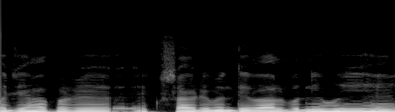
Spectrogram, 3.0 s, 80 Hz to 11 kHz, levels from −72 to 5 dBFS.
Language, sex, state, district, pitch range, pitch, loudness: Hindi, male, Delhi, New Delhi, 135-145 Hz, 140 Hz, -12 LUFS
